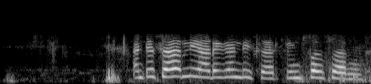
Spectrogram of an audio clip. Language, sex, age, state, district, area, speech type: Telugu, female, 18-30, Telangana, Nalgonda, rural, conversation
